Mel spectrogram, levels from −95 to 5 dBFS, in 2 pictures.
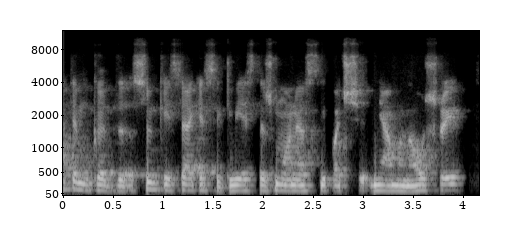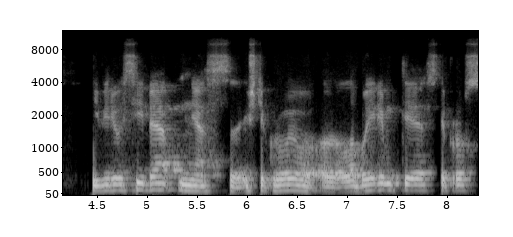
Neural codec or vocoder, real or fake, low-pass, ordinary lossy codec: none; real; 7.2 kHz; Opus, 24 kbps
